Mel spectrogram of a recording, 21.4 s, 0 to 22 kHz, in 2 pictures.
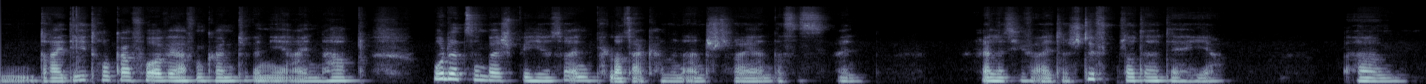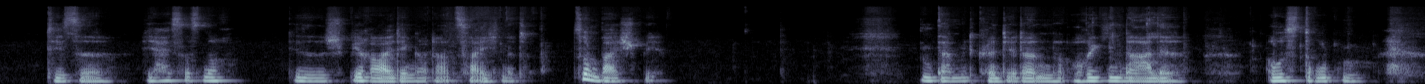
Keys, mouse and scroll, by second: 1.8-3.3 drag, 3.3 middle click, 15.8-16.1 scroll down 2, 16.9 scroll down 2, 17.6-17.9 ctrl+scroll down 2, 18.3 ctrl+scroll down 2, 19.7 ctrl+scroll down 2, 21.1-21.3 scroll down 2.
